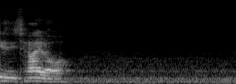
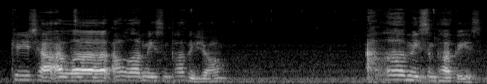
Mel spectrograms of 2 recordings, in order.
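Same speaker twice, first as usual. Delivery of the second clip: ordinary talk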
